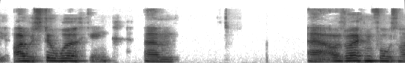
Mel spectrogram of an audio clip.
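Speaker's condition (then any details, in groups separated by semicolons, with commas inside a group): Cerebral palsy; from birth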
